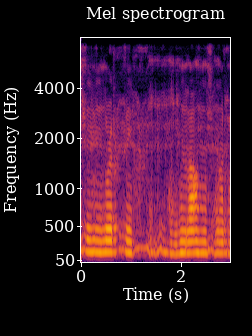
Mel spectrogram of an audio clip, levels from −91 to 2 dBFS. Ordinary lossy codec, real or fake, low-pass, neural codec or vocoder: none; fake; 7.2 kHz; autoencoder, 22.05 kHz, a latent of 192 numbers a frame, VITS, trained on one speaker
